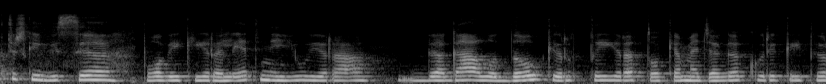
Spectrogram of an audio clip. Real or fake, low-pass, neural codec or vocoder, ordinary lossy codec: real; 10.8 kHz; none; AAC, 64 kbps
